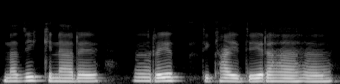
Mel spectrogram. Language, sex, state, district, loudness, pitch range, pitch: Hindi, male, Jharkhand, Palamu, -14 LUFS, 145-160 Hz, 150 Hz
